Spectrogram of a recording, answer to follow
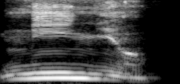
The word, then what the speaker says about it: niño: So this specific letter is ñ and is pronounced ñe, right? Like niño.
